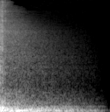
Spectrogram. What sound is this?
Large drum strike, suitable for film, film score, trailer and musical tracks.
Made by closing a car door in an empty underground parking, with some eq and dynamics processing.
